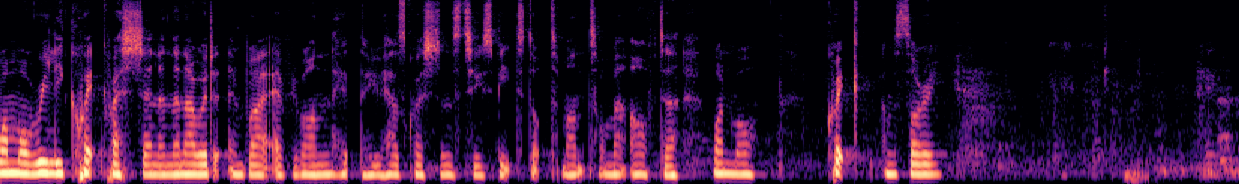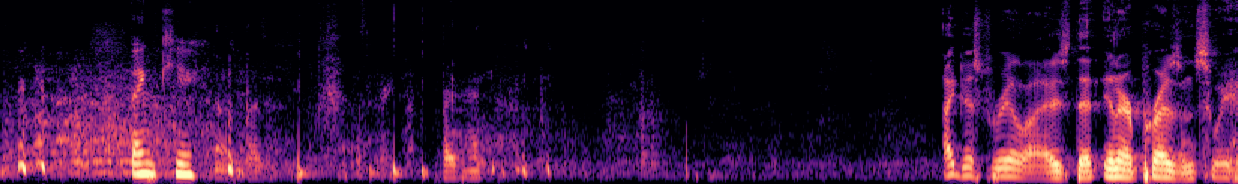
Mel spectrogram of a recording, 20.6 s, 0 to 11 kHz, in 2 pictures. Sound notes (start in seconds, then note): 9.7 audience laughing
